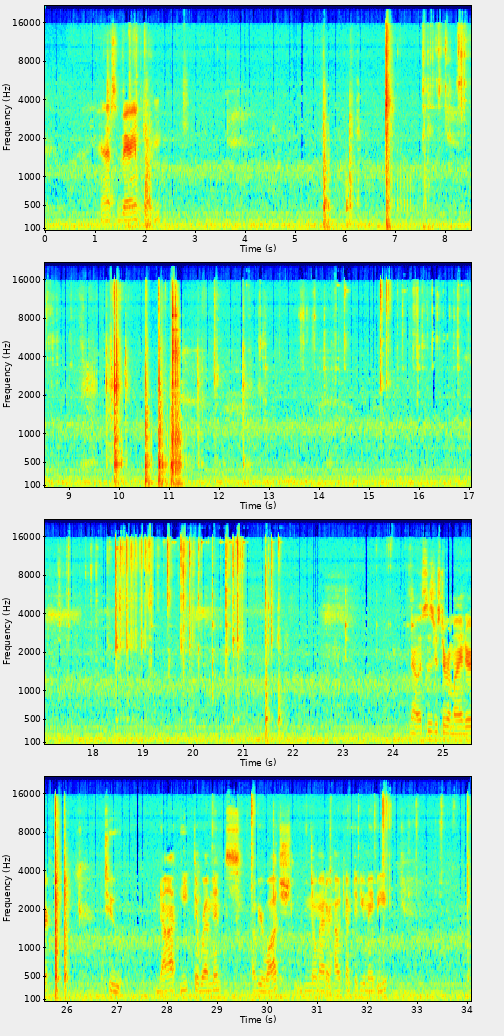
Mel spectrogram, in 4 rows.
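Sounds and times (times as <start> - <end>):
steady low hum: 0.0 - 34.0
watch parts clicking and clattering: 7.6 - 10.2, 10.9 - 21.8.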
